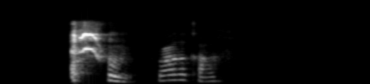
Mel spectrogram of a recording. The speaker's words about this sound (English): Corona cough. So this, we're taking it seriously, but joking about it.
